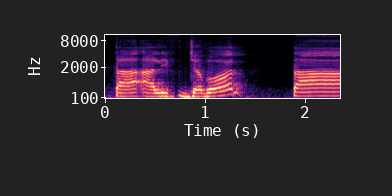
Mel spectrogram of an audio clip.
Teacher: জবরের পরে খালি আলিফ হলে এক আলিফ টানিয়া পড়তে হয়।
